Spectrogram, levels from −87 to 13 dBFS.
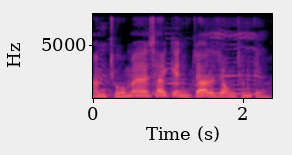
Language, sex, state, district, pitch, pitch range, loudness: Wancho, female, Arunachal Pradesh, Longding, 190 Hz, 170-210 Hz, -16 LUFS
